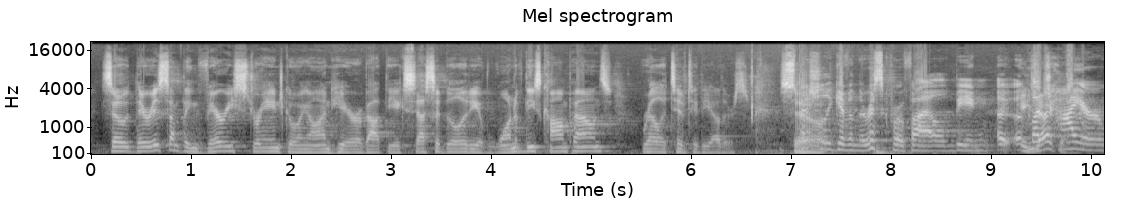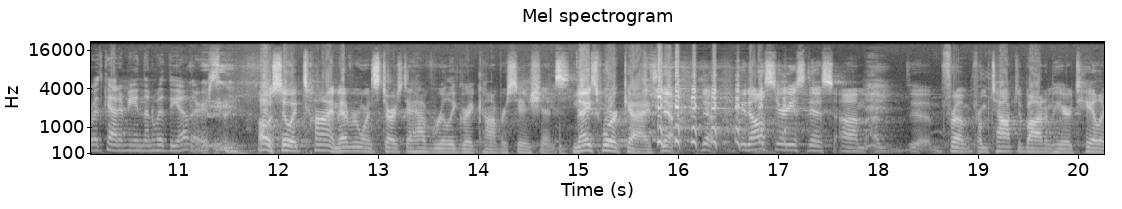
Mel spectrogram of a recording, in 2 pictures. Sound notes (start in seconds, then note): 15.6 laughing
